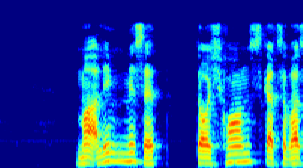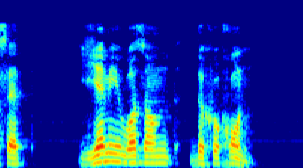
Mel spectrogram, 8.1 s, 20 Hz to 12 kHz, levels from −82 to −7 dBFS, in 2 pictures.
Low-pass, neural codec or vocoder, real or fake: 7.2 kHz; none; real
